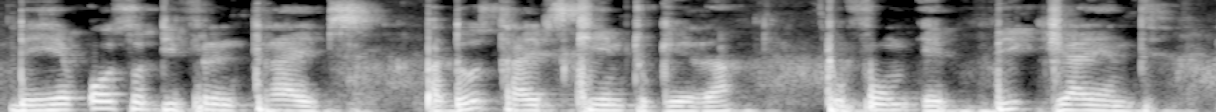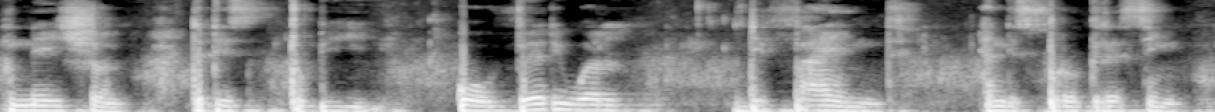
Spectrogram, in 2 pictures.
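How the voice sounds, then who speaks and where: A young man in the audience making an earnest comment, pausing often to find his words. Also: medium pitch, fairly even intonation, mellow, husky, low-quality recording. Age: young adult. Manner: earnest, halting with fillers. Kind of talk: public comment.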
